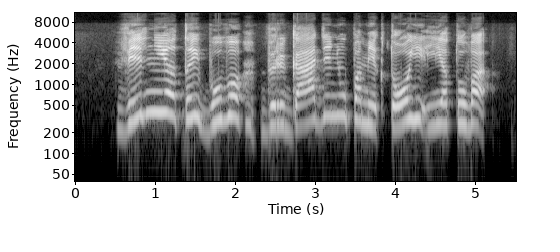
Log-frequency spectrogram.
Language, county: Lithuanian, Šiauliai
